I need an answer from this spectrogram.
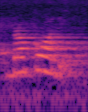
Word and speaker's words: broccoli: B-R-O-C-C-O-L-I. Usually we say broccoli, but it is pronounced broccoli.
